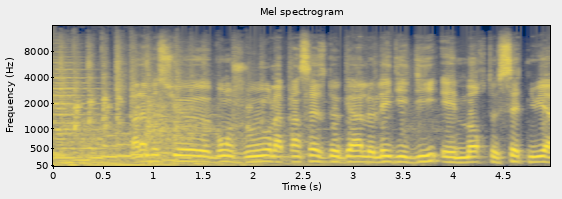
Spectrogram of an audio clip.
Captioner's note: speaking foreign language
